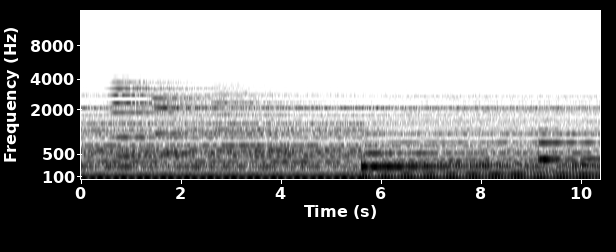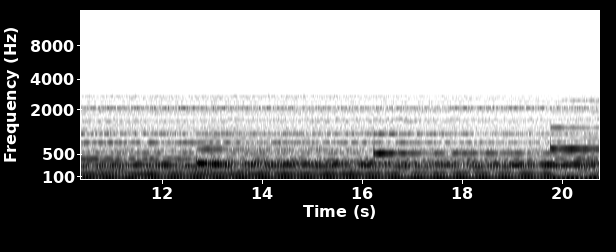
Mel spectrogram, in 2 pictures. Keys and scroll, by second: 6.6 Delete, 9.2 F9, 12.4 Delete, 14.9 ctrl+z, 16.6 space.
